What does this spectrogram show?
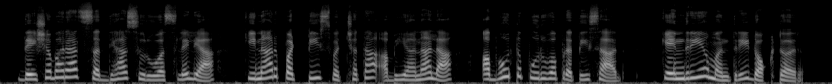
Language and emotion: Marathi, neutral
